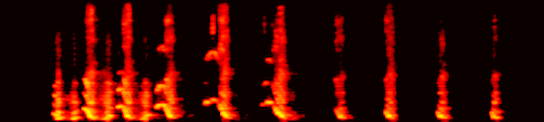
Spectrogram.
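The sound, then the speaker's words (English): Imitated elk chuckles made while raking a tree, with moans: a quick cluster of throaty, grunting calls that then slows into single, evenly spaced grunts, each dropping in pitch, with silence between and no talking. “Just some chuckles like that, rake the tree, do a moan. You know, elk-y type sounds, you know, moans and groans, chuckles.”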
